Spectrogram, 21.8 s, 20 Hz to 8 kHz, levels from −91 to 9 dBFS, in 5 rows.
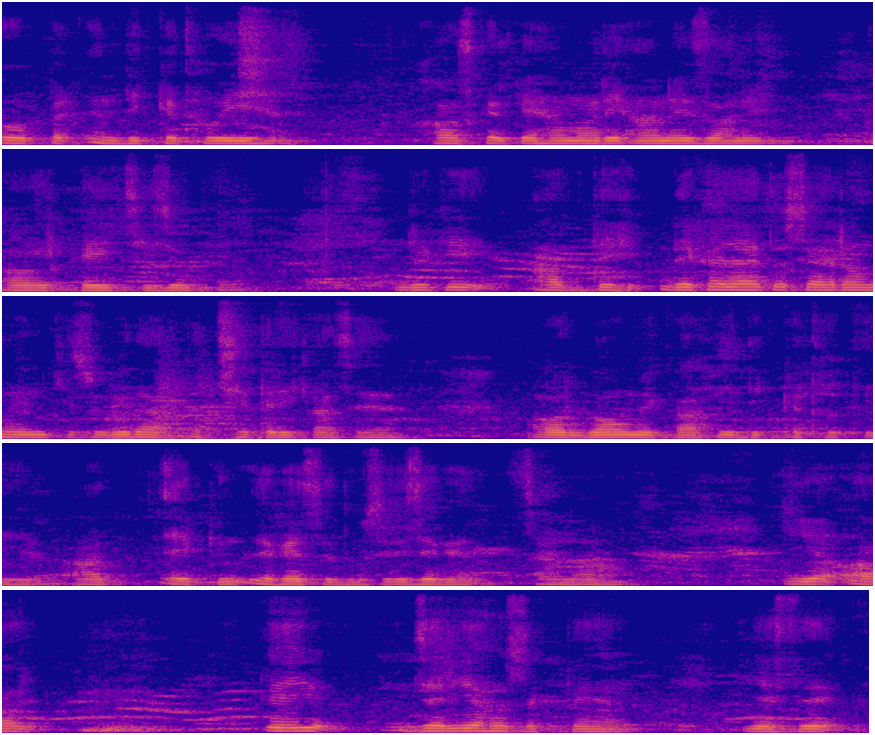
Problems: constant background noise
